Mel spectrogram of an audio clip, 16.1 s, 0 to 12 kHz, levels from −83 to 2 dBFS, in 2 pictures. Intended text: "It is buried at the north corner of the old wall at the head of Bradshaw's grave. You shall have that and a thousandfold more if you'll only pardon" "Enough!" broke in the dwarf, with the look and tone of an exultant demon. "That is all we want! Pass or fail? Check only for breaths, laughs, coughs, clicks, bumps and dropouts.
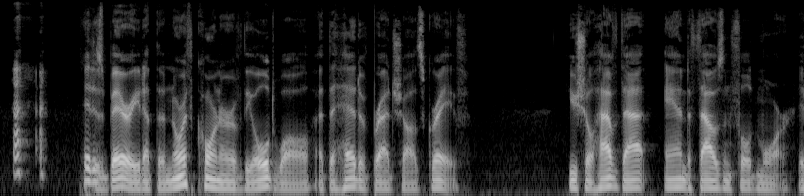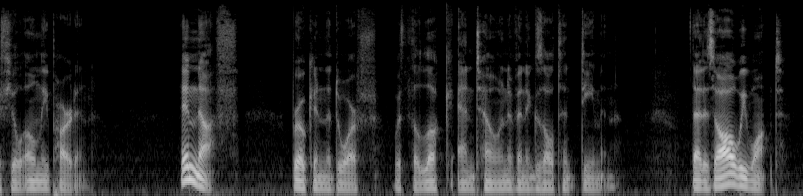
fail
